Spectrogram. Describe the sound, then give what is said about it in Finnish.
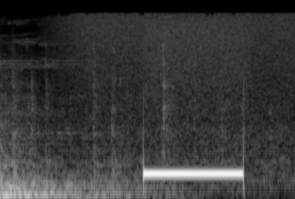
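A single steady telephone ringing tone, about one second long, sounds clearly over a faint rumbling background as a call rings through on a rainy morning. No one speaks. “Puhelimessa.”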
